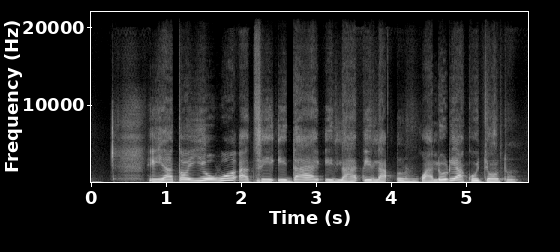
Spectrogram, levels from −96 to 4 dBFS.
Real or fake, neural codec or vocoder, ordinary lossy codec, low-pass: fake; autoencoder, 48 kHz, 32 numbers a frame, DAC-VAE, trained on Japanese speech; none; none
